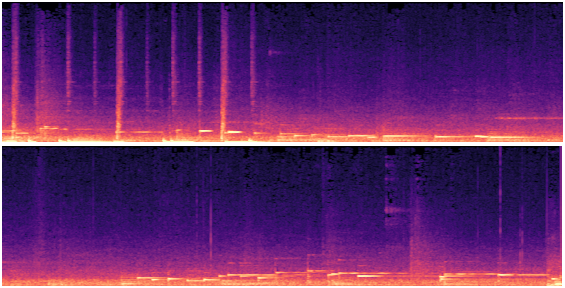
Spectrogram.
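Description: Background music: an instrumental track with a melody of held notes stepping up and down, over low bass notes and percussion hits that drop out about four seconds in.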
